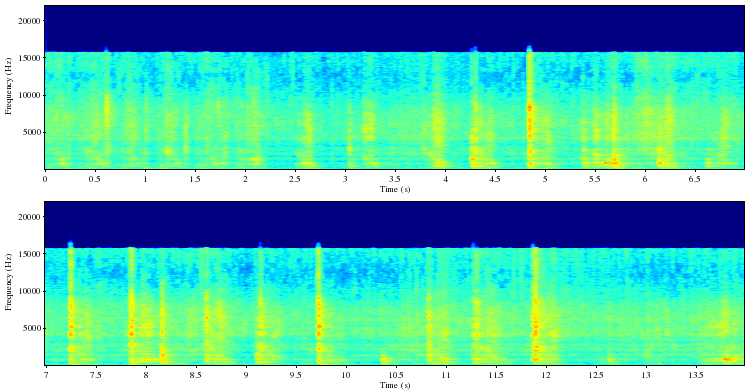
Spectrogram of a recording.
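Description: Flat metal spatula stirring and scraping a thick masala with yogurt around a metal kadhai, with frequent irregular scrapes and knocks against the pan over a steady sizzle. The masala is frying after the yogurt goes in and is stirred without pause so the yogurt does not split.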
